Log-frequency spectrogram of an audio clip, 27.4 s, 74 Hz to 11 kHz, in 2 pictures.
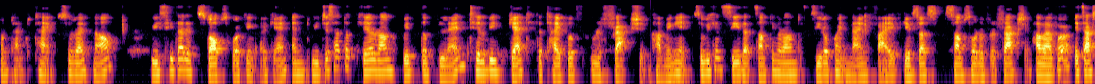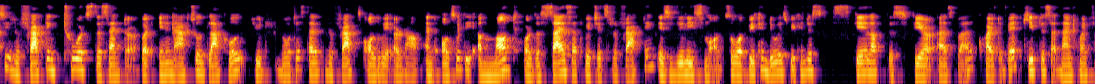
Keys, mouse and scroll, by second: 0.4 ctrl+s, 1.1-1.5 scroll up 2, 1.5-2.7 middle drag, 3.5-10.1 drag, 10.9-13.4 middle drag, 12.1 click, 12.6 click, 15.9-17.1 middle drag, 19.5 middle click, 19.7 click, 20.7-21.8 middle drag, 23.7 s, 26.2 click, 27.1 middle click.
